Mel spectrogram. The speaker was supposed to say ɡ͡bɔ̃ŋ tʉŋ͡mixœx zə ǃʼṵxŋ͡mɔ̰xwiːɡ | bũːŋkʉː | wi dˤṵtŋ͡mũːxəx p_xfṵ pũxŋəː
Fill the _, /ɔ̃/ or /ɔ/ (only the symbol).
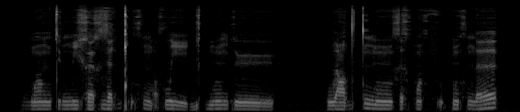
ɔ̃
